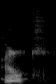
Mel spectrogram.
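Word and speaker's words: ARC: That's funny, because, Ark. It's Ark from the Bible, but spelled with a C instead of a K.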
